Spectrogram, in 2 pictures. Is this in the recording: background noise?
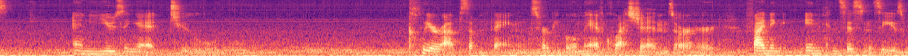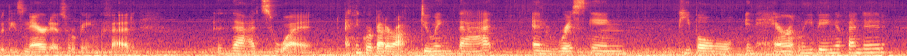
yes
